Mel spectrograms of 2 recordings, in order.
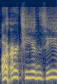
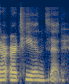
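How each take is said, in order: First: The last letter is said the American way, 'zee'. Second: The last letter is said the Canadian way, 'zed'.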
